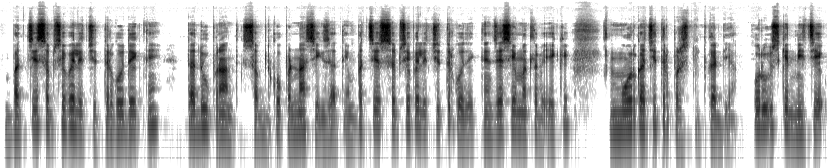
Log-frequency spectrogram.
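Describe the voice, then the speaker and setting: A man delivers an exam-prep lecture at a middle pitch. His voice is bright and forward. He explains each point step by step, says it again, and checks that the students follow. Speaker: teacher.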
